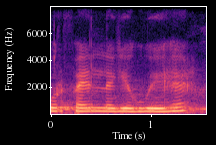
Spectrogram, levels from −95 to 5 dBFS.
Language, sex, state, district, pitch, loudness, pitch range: Hindi, female, Uttar Pradesh, Shamli, 240 Hz, -12 LUFS, 230-245 Hz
